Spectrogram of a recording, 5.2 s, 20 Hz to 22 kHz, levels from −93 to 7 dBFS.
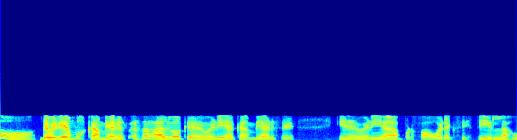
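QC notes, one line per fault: No faults to note.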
